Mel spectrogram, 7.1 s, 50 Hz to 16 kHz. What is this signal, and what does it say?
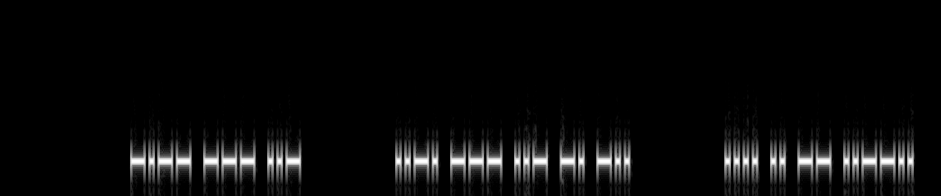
Morse code, heard as a keyed tone, about 36 wpm, 700 Hz. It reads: YOU FOUND HIM?
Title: 3x Word-Spacing - Sentences from Top 300 Words - 35wpm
